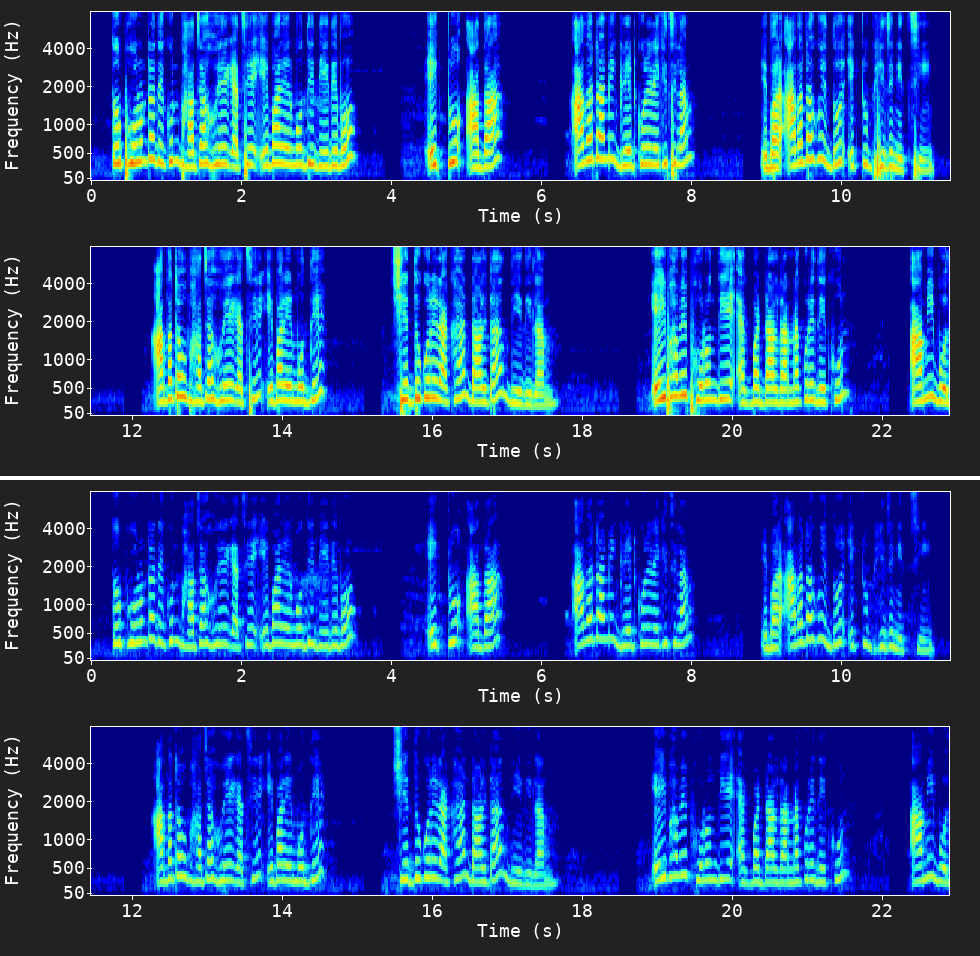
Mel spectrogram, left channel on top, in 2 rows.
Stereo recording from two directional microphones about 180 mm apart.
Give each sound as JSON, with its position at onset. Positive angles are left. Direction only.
{"t": 0.3, "sound": "a woman's voice", "side_deg": 40}
{"t": 12.2, "sound": "a woman's voice", "side_deg": 40}
{"t": 18.9, "sound": "a woman's voice", "side_deg": 45}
